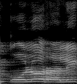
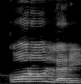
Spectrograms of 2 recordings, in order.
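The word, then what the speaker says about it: corollary: दिक्कत हो सकती है, आप कभी कोलोरली कह सकते हो, लेकिन आपको डिफाइन अच्छे से करना है, इसका जो प्रोनाउंसिएशन है उसे अच्छे से बोलना है, कोरोलरी, ठीक है।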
